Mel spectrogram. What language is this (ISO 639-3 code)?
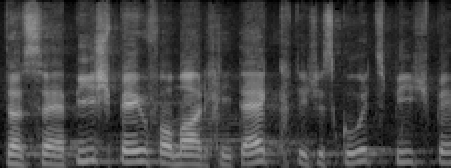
gsw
